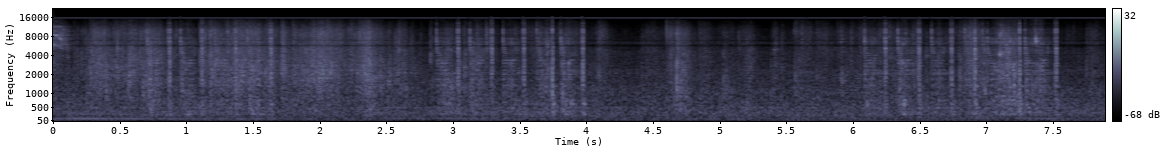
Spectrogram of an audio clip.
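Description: Clear plastic bubble-wrap bag crinkling and rustling irregularly as a camera lens is unwrapped from it by hand.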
